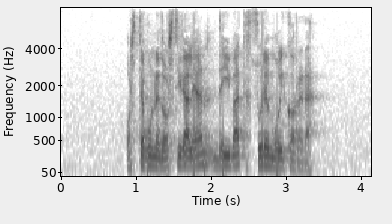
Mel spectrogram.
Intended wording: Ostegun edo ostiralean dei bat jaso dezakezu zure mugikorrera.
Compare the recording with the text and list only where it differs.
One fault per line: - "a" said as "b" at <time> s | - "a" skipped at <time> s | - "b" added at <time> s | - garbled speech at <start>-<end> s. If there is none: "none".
- "jaso dezakezu" skipped at 2.5 s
